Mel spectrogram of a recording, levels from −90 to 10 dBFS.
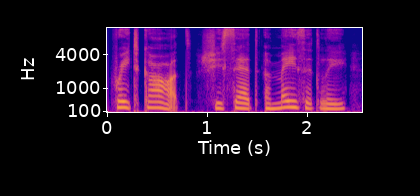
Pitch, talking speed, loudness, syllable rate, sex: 215 Hz, 115 wpm, -21 LUFS, 4.0 syllables/s, female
